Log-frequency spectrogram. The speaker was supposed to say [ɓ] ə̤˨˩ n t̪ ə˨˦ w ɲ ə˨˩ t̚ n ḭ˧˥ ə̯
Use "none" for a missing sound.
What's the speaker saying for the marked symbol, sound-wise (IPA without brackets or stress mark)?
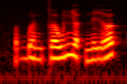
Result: ɓ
